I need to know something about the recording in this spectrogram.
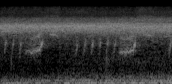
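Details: A cicada in a Japanese park in summer, by day near a pond with cattails, sings a high, steady buzz broken by rapid pulsed phrases and birdlike upward-sweeping chirps, then falls silent as a person approaches.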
